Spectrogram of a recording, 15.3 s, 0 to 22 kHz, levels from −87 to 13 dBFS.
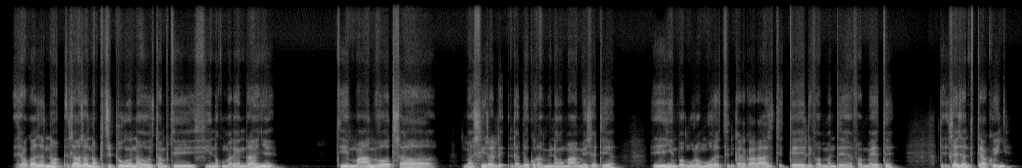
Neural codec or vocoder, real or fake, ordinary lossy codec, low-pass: autoencoder, 48 kHz, 128 numbers a frame, DAC-VAE, trained on Japanese speech; fake; none; none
